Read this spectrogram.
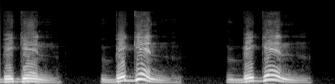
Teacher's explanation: It's not begin, begin, begin. आपका intonation बी पे कम है, गिन पे बढ़ रहा है।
